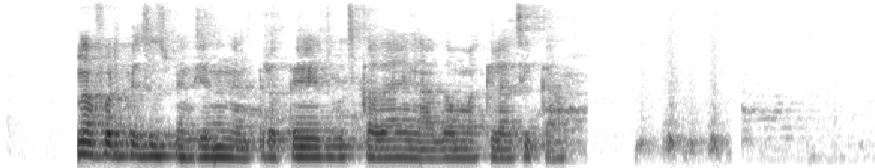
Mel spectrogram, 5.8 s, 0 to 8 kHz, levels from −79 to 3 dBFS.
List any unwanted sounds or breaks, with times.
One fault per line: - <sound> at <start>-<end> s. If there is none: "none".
- whoosh at 4.2-4.9 s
